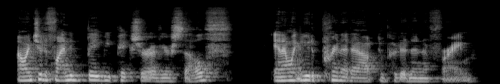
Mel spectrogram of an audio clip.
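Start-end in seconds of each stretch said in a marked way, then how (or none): none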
